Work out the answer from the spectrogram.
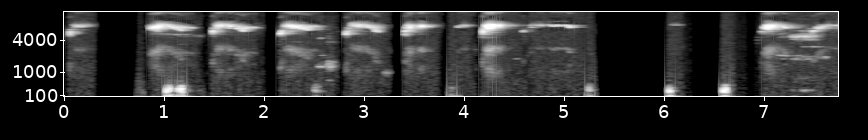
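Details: Hawfinch chicks twelve days old, hand-raised, beg with a rapid series of sharp high squeaks that pause for about two seconds before resuming, accompanied by low taps and knocks.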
